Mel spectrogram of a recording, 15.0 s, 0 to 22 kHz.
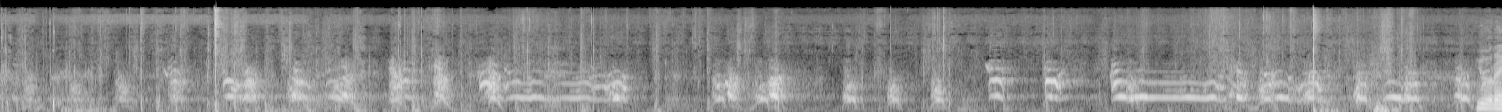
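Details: An 8-month-old Plott Hound, released during a hunt and in a fight, barks and bays repeatedly in short, harmonic bursts, with other dogs and noise around.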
